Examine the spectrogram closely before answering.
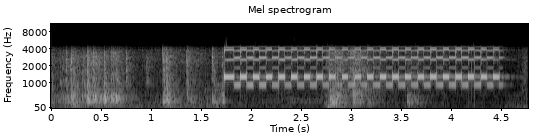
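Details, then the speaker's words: Vintage Siemens Milano telephone with an electronic ringer element soldered in instead of a bell: a shrill warbling trill, about four chirps a second for three seconds, with no bell clang. "okay and as you can see that doesn't do the telephone any justice"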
